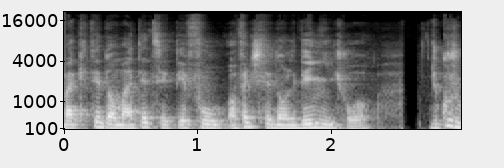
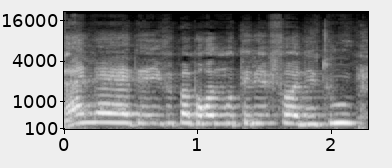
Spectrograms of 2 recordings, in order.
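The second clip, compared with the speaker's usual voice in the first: laughing, pitched-up imitation of the girlfriend; mock cry for help; 11 semitones higher than usual. Girlfriend calling for help outside her school, laughing high mock plea. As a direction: mimic her high plea while giggling. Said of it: "elle disait".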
